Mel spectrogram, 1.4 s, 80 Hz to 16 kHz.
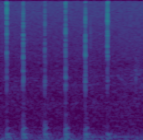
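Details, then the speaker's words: Tap test on the rudder of a 25-year-old yacht during a pre-purchase survey: six evenly spaced taps about five per second, later ones dull and soft, marking a hollow void behind osmosis blisters. "the soft or void that's appeared there as a result of the blister."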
